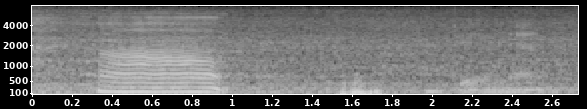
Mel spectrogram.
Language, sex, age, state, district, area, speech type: Malayalam, female, 30-45, Kerala, Kollam, rural, spontaneous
